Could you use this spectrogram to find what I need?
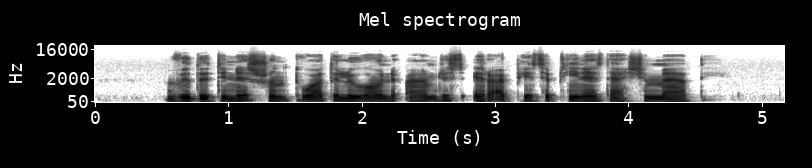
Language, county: Lithuanian, Vilnius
